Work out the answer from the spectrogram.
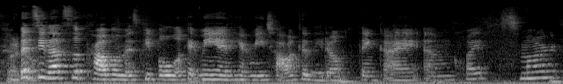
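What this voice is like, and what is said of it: Valley Girl voice. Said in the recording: “So your Valley Girl voice,”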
